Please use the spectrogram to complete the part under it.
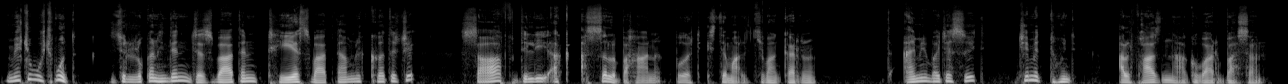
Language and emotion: Kashmiri, disgusted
